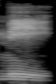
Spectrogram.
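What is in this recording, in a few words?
pronunciation "me", English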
